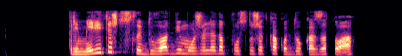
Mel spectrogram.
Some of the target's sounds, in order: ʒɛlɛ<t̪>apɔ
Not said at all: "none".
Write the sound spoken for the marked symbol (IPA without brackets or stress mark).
d̪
